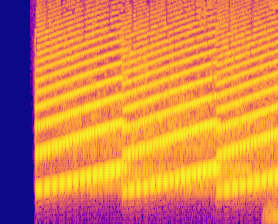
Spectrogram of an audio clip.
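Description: Electronic siren effect from a novelty ringtone: a rising whoop tone that starts about a quarter second in and repeats three times, about two-thirds of a second apart.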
